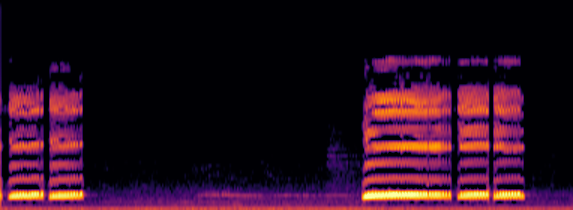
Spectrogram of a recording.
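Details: A female laughingthrush giving the 'ro ro' call that excites males: a pair of short buzzy notes, a pause of nearly three seconds, then a longer note followed by two shorter ones, all at one flat pitch.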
